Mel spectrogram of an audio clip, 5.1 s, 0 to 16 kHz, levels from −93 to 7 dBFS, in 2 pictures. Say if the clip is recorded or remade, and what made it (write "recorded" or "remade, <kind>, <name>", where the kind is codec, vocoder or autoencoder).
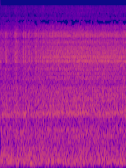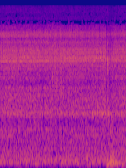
recorded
